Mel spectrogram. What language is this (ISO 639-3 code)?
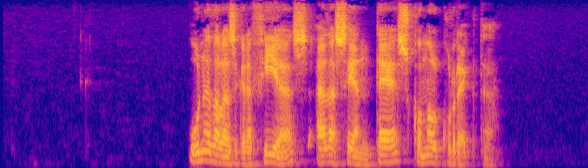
cat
